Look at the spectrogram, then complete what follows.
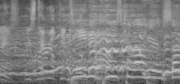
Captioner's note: overlapping chatter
